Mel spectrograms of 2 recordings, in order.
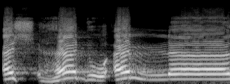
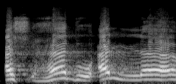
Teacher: Kena baca dengan masukkan kalimah nun mati ni ke dalam huruf lam dan dibaca tanpa dengung. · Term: idgham bila gunah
